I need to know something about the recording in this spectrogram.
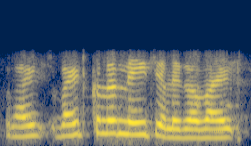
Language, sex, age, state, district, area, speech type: Hindi, female, 18-30, Uttar Pradesh, Prayagraj, urban, conversation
